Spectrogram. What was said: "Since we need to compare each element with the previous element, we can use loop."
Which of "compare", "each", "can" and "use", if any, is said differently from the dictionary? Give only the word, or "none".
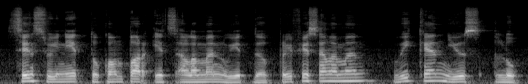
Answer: each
